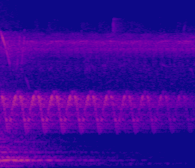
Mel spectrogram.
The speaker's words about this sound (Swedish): Snart kom brandbilen körandes längs med grusvägen med en himla fart sirenerna tjöt när de nu tog av vid nästa avfart.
